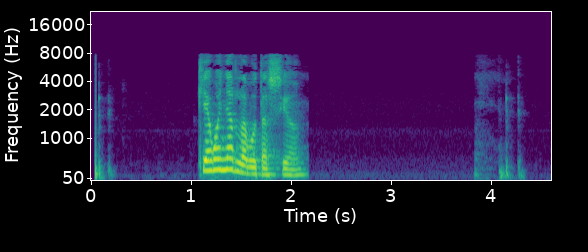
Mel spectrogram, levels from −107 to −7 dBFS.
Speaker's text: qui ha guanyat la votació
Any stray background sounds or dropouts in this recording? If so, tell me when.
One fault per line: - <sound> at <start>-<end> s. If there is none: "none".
none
